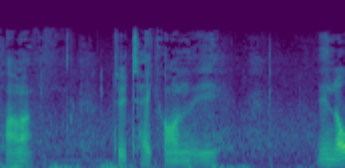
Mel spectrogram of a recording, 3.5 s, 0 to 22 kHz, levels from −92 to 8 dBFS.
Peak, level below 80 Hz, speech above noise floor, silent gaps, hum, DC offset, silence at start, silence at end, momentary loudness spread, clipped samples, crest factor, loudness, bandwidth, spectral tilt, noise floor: -10 dBFS; -50 dBFS; 24 dB; none; none; under 0.1%; 0 s; 0 s; 21 LU; under 0.1%; 22 dB; -34 LUFS; 11.5 kHz; -4 dB/octave; -54 dBFS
